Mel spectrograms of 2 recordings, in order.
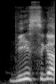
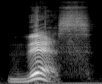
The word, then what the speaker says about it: this: 자, 이것도 this가 아니고 this 이렇게 읽어야 된다는 얘기입니다.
